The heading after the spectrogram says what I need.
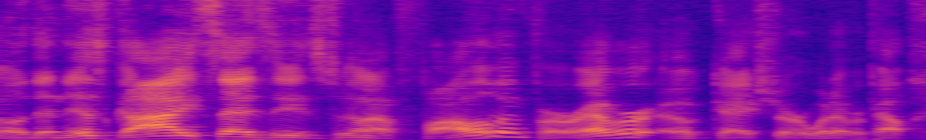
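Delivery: deliberately dumb-sounding, goofy voice. Showing how the movie review could sound: talking dumb. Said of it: "I can still be dumb, Nathan, and talk like".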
